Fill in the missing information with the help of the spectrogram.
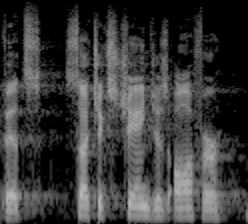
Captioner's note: none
